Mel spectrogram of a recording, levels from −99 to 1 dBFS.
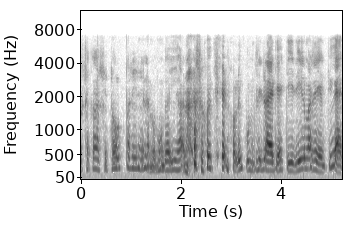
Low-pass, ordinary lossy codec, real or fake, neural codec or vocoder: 7.2 kHz; none; real; none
